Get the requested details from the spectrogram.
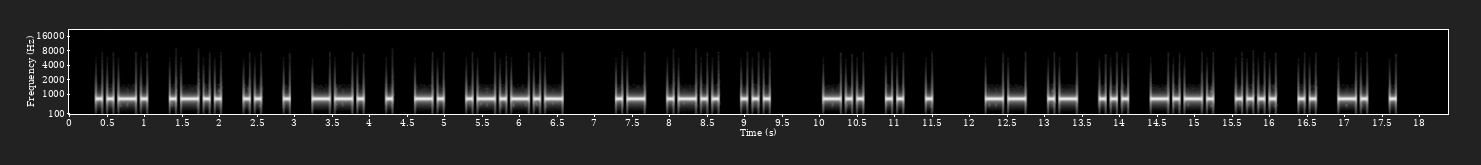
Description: Morse code, heard as a keyed tone, about 16 wpm, spaced as for 14 wpm, 800 Hz. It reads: FLIEGEN. ALS DIE MASCHINE
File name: Morsekurs / Witze / Witz 31. März 2026 70 F80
